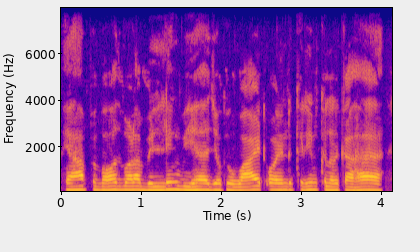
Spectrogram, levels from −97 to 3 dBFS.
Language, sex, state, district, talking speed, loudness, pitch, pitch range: Hindi, male, Jharkhand, Garhwa, 190 wpm, -14 LUFS, 145 Hz, 145-155 Hz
